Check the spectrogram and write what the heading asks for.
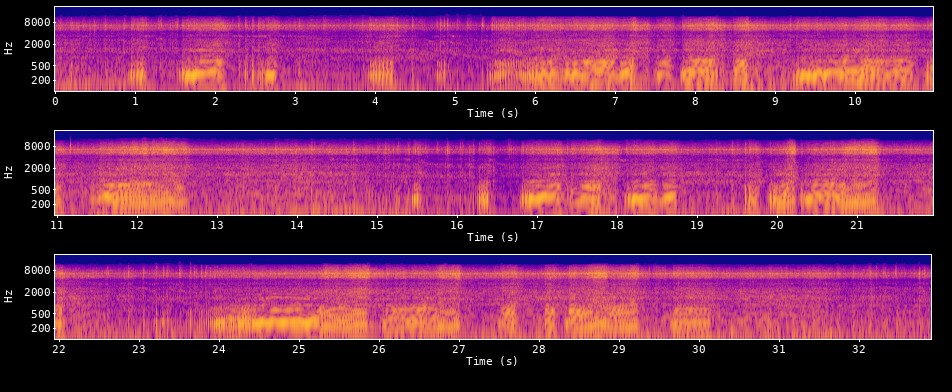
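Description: Enduro motorcycle engine being ridden hard around a dirt track. It revs up and drops back again and again as the throttle opens and closes through the turns and bumps.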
